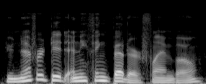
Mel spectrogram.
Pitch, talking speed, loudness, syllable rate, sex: 140 Hz, 175 wpm, -16 LUFS, 5.6 syllables/s, male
